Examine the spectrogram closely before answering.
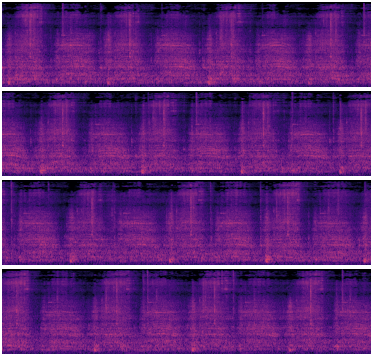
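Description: Kayak ergometer worked hard at a fast stroke rate: its resistance flywheel whirs without pause, surging with each paddle pull in a steady rhythm of about two strokes a second.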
